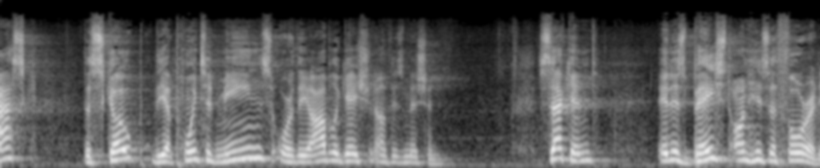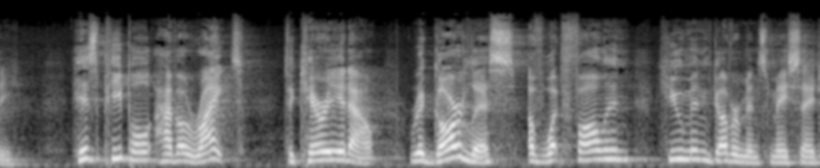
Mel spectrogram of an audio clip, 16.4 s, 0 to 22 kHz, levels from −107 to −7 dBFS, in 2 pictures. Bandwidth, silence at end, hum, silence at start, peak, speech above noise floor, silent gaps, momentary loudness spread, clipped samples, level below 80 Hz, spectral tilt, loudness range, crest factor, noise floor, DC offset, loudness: 15 kHz; 0 s; none; 0 s; -2 dBFS; 40 dB; none; 14 LU; under 0.1%; -64 dBFS; -4.5 dB/octave; 5 LU; 20 dB; -61 dBFS; under 0.1%; -21 LUFS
